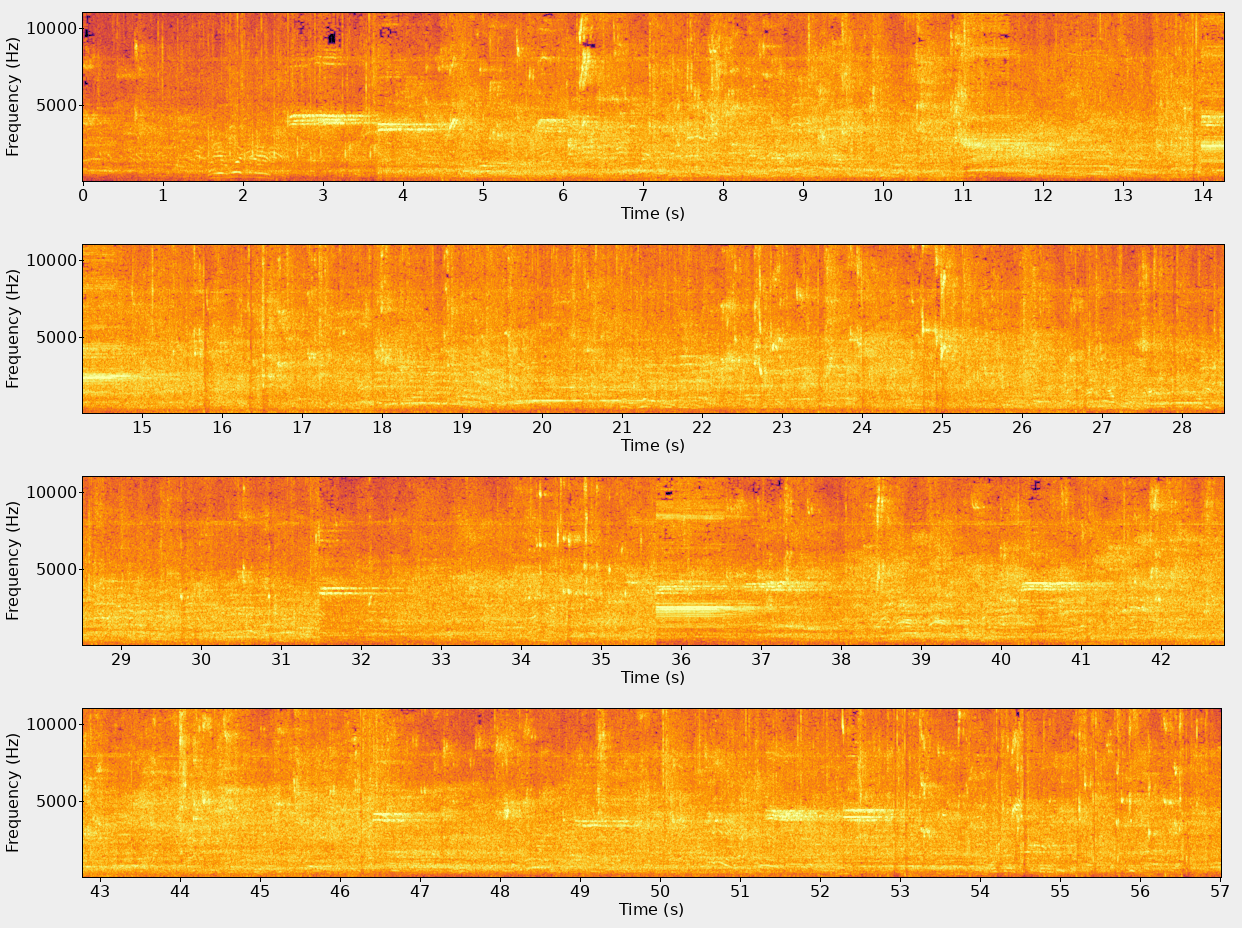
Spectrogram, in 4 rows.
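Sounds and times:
chatter of players and spectators: 0.0s - 57.0s.

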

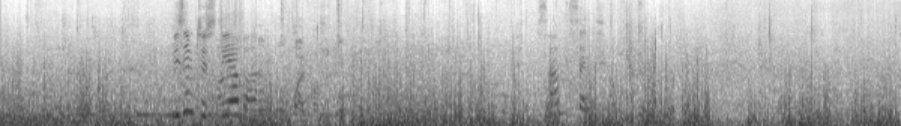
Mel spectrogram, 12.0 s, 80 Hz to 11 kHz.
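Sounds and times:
ship engine noise: 0.0s - 12.0s
wind buffeting microphone: 0.0s - 12.0s.

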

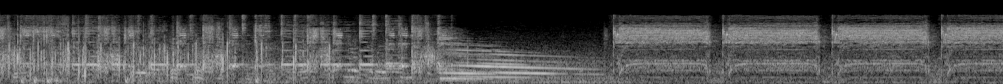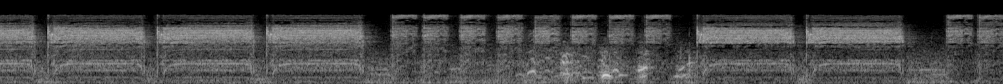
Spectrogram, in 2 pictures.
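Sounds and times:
buzzing electronic whirr: 6.0s - 20.0s.

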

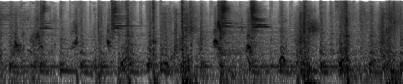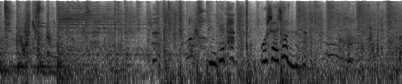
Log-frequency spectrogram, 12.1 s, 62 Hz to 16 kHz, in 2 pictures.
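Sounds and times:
metallic blade ring: 1.6s - 2.2s, 3.2s - 4.2s.

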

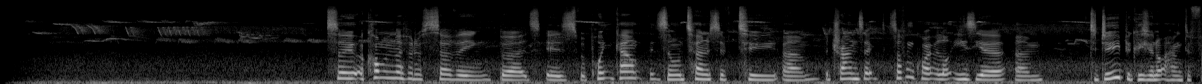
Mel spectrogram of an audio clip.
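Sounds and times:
songbirds chirping and trilling: 0.1s - 12.0s
low outdoor rumble: 3.2s - 12.0s.

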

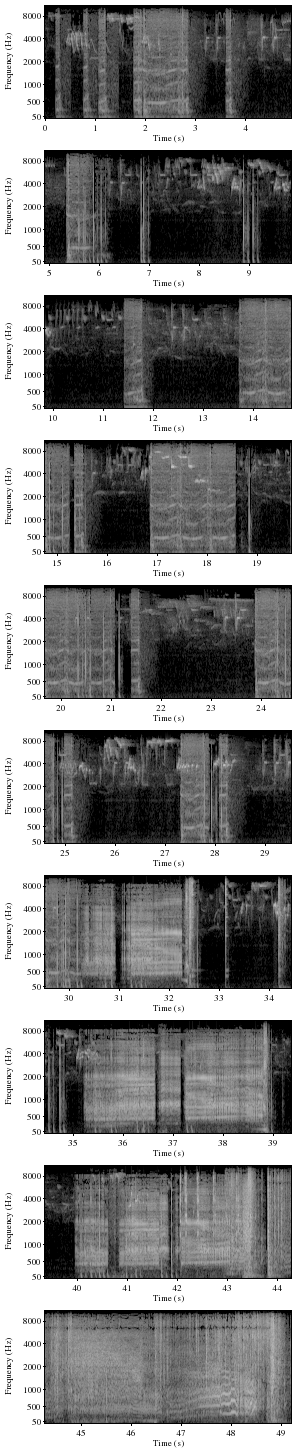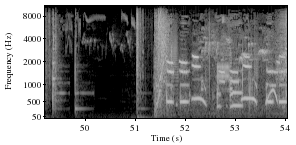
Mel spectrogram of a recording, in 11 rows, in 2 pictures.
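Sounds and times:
cartoon sound effects: 51.3s - 54.0s
comic wobbling sound: 51.4s - 54.0s.

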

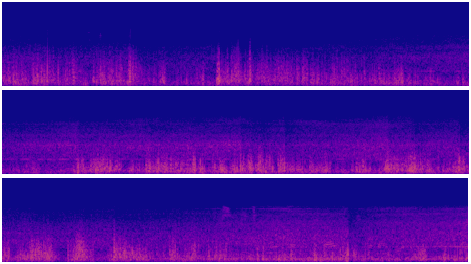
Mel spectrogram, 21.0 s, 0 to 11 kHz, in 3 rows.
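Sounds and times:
jet engines at takeoff thrust: 0.0s - 21.0s
wind buffeting microphone: 0.0s - 21.0s.

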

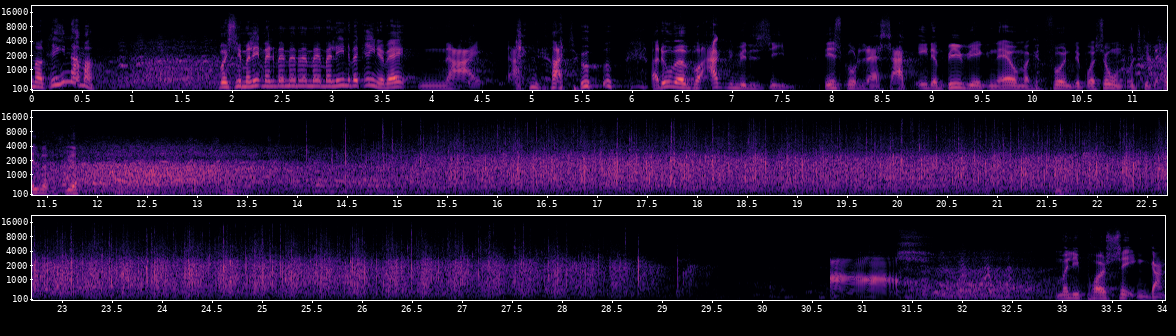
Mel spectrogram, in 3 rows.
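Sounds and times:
audience applauding: 11.1s - 29.6s.

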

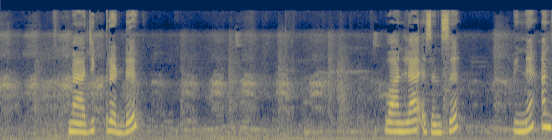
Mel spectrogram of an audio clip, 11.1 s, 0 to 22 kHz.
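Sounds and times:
crows cawing: 0.0s - 7.9s, 9.8s - 10.4s.

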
